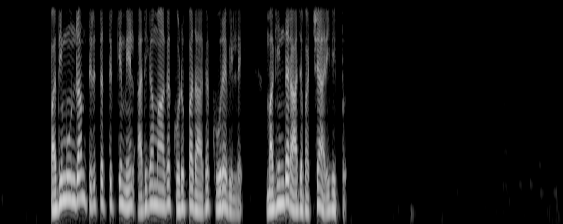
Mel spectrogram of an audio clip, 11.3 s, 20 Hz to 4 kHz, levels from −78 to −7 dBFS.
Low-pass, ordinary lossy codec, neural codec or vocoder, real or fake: 3.6 kHz; none; none; real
